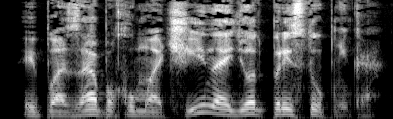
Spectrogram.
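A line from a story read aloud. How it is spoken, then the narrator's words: Snorting. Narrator (Russian): фыркнул Джуфин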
